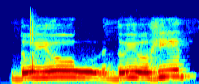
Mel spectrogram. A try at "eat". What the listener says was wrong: No es hit, es e.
